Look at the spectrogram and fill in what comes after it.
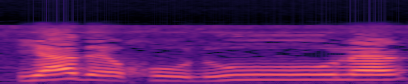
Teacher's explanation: دال ساکن ہے جو کہ حروف قلقلہ میں سے ہے، اس کی صفت قلقلہ ادا کریں گے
